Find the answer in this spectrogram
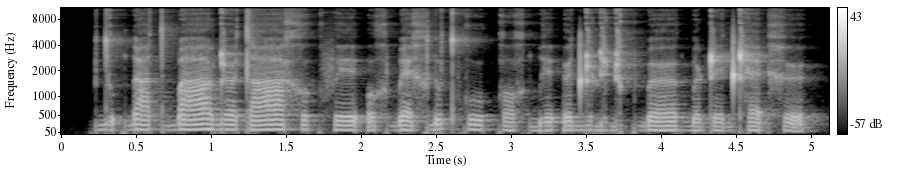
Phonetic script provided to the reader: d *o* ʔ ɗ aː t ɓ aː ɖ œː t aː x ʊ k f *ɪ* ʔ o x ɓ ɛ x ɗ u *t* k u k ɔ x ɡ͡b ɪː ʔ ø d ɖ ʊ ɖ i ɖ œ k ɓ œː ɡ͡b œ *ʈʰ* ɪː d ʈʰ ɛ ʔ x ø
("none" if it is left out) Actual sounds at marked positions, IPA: u, ɪː, t, ʈ

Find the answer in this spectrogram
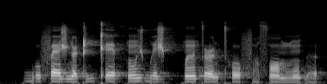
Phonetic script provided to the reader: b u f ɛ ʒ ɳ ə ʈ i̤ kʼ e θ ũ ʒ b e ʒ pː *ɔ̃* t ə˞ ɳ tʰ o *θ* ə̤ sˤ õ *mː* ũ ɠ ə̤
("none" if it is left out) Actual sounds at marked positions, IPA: ə̃, f, mː

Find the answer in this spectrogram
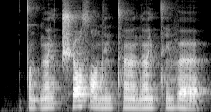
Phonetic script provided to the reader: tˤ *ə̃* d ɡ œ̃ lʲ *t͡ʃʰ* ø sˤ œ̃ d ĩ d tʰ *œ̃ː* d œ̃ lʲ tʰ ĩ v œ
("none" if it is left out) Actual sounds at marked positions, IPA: ə̃, t͡ʃʰ, œ̃ː

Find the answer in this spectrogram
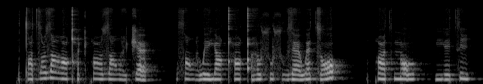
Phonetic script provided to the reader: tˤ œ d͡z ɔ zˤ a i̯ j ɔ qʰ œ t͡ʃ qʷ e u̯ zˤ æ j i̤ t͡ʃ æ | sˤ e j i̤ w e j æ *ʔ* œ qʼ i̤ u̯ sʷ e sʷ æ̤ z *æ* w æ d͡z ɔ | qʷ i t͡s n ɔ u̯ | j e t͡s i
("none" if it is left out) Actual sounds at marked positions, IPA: qʰ, æ

